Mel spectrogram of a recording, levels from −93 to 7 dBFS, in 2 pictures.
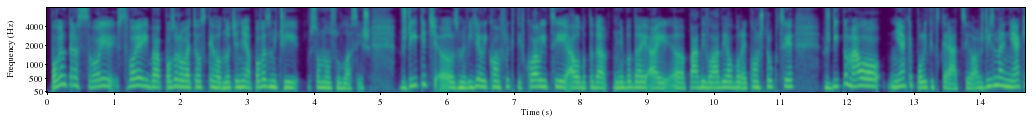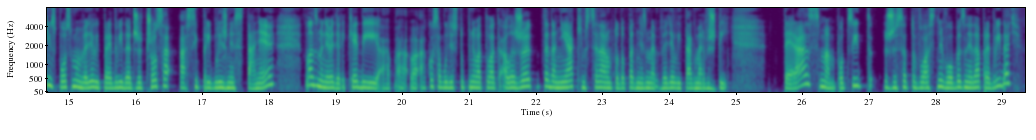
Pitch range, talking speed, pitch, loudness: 185-225 Hz, 165 wpm, 200 Hz, -19 LUFS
